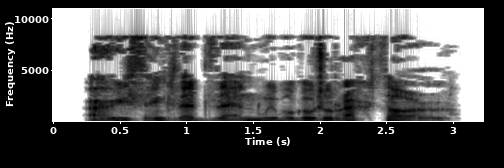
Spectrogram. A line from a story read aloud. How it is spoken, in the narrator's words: Belgarath replied rather grimly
